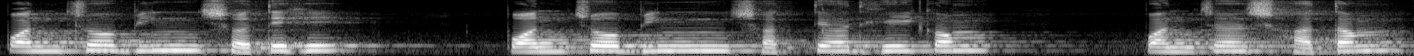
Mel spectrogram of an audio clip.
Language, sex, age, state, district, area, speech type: Sanskrit, female, 18-30, West Bengal, South 24 Parganas, rural, spontaneous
